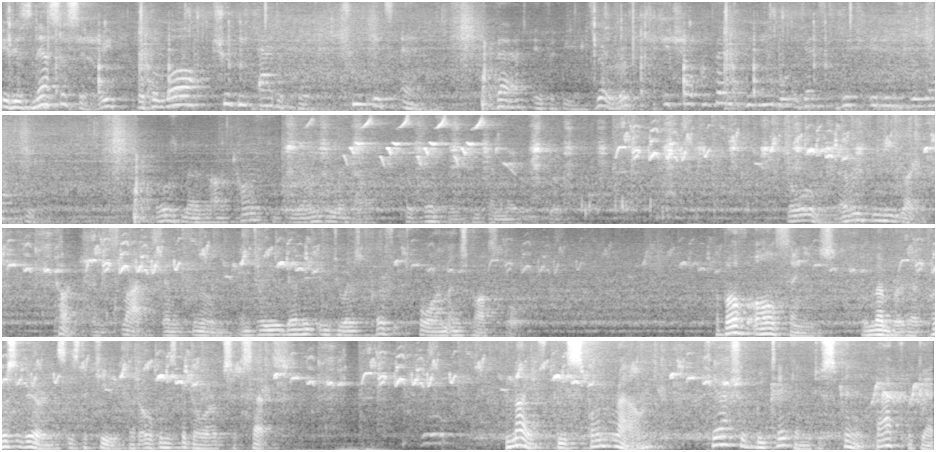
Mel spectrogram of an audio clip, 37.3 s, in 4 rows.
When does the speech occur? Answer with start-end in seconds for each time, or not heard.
0.0-9.8, 10.8-15.0, 17.1-23.9, 25.8-30.9, 33.0-37.2.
